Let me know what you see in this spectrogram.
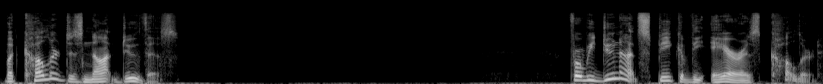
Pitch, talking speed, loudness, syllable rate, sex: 150 Hz, 115 wpm, -21 LUFS, 4.5 syllables/s, male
